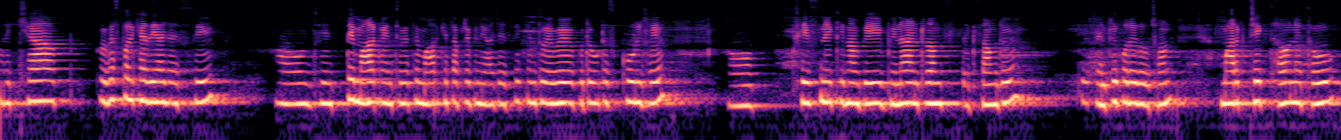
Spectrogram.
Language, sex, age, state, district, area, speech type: Odia, female, 18-30, Odisha, Bargarh, urban, spontaneous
